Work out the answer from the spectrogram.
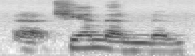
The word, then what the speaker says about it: Tiananmen: I said, even if they kill everybody who was ever in Tiananmen Square, and I'm one of the few people that pronounce it correctly. It's hard to get that M in. Tiananmen.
